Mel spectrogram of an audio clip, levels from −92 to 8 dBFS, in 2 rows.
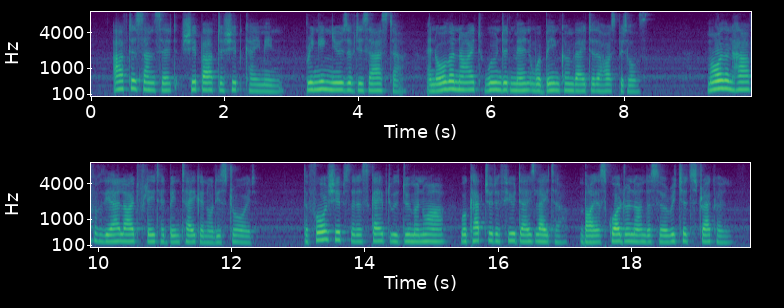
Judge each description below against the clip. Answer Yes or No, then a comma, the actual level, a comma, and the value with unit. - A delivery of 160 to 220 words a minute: Yes, average, 165 wpm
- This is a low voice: No, high, 195 Hz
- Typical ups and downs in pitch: No, narrow, 2.2 semitones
